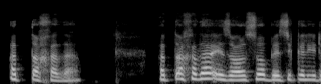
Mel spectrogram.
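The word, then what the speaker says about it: أَتَّخَذَ: mutaharrik with mutaharrik, then that hamzat al-wasl, that is sakin, is not pronounced. So it becomes attakhadha.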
